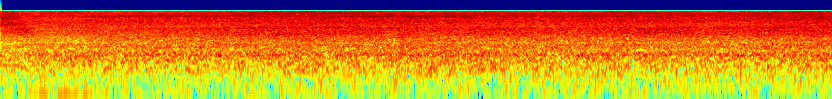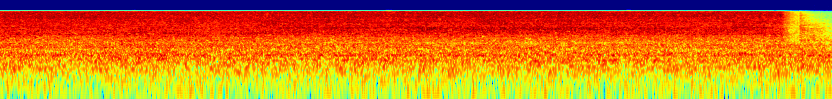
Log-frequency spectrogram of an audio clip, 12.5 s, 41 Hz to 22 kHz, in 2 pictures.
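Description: A Micron airbrush sprays thinned paint, reduced about 200%, over silver on chrome emblems, giving a steady, even hiss at close range that runs unbroken for about twelve seconds, then cuts off.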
